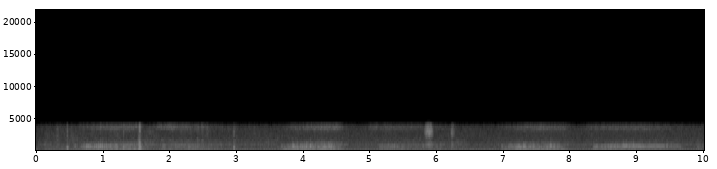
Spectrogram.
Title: snores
